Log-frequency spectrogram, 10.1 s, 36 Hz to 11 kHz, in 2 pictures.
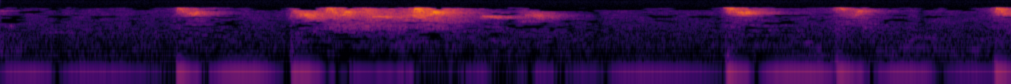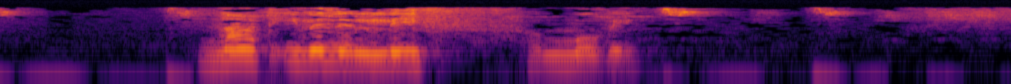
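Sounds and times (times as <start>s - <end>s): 
small birds chirping and twittering: 0.0s - 10.0s
bird trill: 0.8s - 3.0s, 3.6s - 5.3s, 8.0s - 10.0s
speech: 6.0s - 8.6s.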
